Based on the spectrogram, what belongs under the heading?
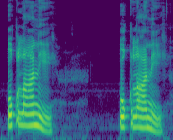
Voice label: "oklane", Muscogee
